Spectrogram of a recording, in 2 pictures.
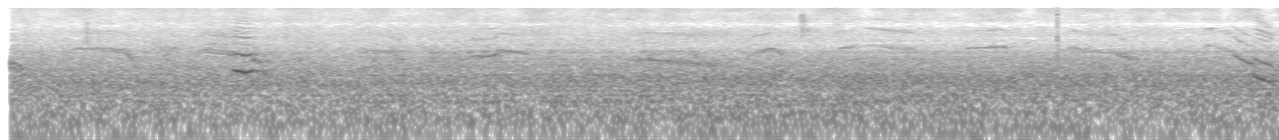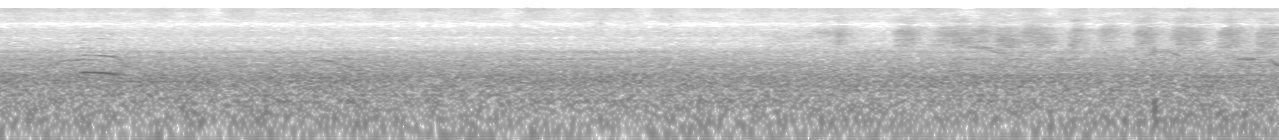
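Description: Birds chirping with short whistled notes and quick pitch glides, scattered throughout over a steady background hiss. A quick run of high ticking notes comes near the end.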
